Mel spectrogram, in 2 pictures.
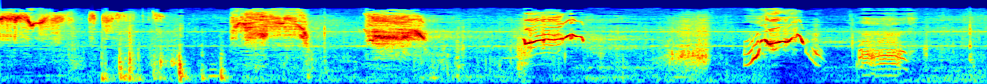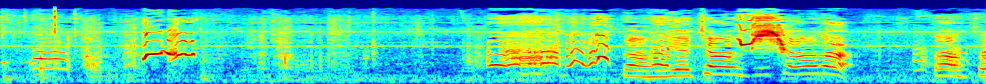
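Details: Young chimpanzee Gina cries and refuses to let her carer go home, pleading for her to stay; high, wavering squeals and whimpers come in repeated bursts, rising toward the end, while a woman speaks Vietnamese between the cries.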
